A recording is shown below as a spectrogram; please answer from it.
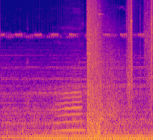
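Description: A quick burst of game gunfire cracks out, followed by another short volley, sharp and loud over a steady electronic hum.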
